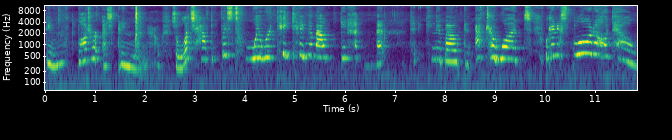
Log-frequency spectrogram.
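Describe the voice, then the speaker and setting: Over clear background noise, a woman whispers in a put-on character voice at a fairly slow pace. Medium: read story. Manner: whispering, playful.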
